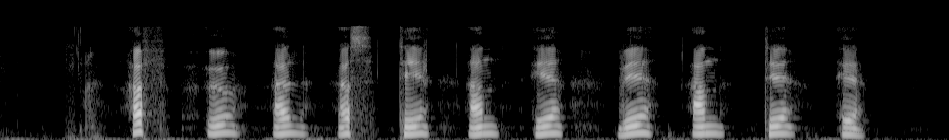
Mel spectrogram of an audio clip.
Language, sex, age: Norwegian, male, 26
